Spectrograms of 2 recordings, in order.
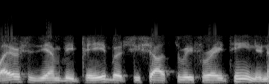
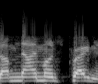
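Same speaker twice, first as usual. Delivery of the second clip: mock mad woman's voice, high and angry; 9 semitones higher than usual. Retelling an argument while leaving an arena: imitating an angry woman. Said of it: "She's getting mad".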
